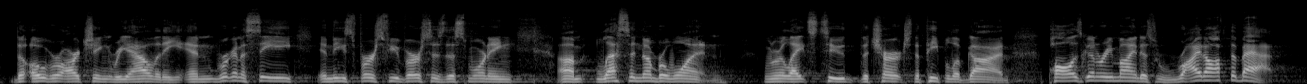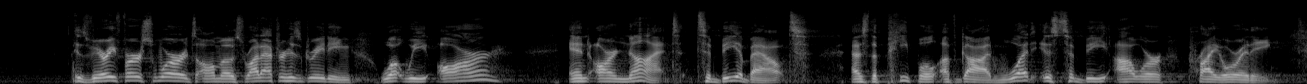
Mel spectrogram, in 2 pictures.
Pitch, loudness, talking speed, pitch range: 140 Hz, -27 LUFS, 155 wpm, 125-155 Hz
